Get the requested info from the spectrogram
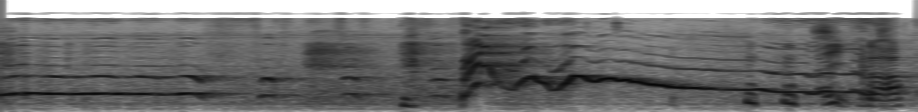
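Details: Pet dog, a female, singing along indoors with a young girl: long wavering tonal howls, steady at first, then rising and warbling downward, mixed with a child's voice and adult speech.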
